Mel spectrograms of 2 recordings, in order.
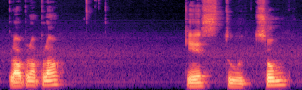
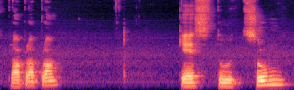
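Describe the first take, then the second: No difference in how they are said.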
